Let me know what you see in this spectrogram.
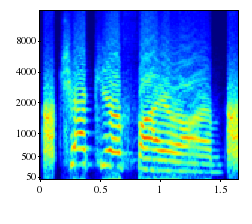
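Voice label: check your fire, radio, female; XBOX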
